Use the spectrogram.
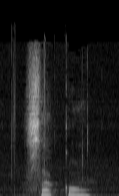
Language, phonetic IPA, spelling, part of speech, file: Czech, [ˈsako], sako, noun, Cs-sako.ogg
- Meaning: 1. jacket, blazer (piece of a person's suit) 2. net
